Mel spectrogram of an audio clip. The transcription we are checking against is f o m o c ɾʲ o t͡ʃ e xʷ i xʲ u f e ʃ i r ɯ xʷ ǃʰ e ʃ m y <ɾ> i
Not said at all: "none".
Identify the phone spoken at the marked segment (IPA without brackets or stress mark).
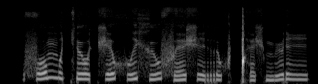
ɾ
